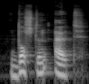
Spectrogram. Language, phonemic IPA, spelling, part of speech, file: Dutch, /ˈdɔstə(n) ˈœyt/, dosten uit, verb, Nl-dosten uit.ogg
- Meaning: inflection of uitdossen: 1. plural past indicative 2. plural past subjunctive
